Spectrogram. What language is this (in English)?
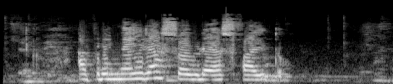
Galician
